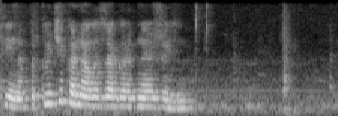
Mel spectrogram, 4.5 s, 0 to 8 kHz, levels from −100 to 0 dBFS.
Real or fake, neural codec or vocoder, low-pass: real; none; 7.2 kHz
